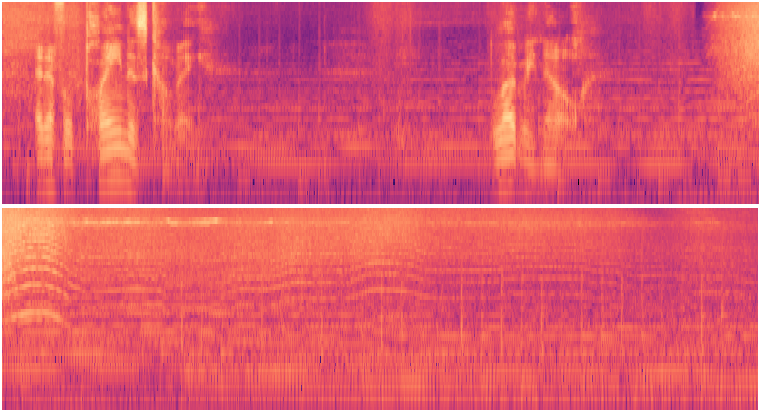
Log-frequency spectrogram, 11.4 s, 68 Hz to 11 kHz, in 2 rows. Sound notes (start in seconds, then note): 5.3 drone revs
